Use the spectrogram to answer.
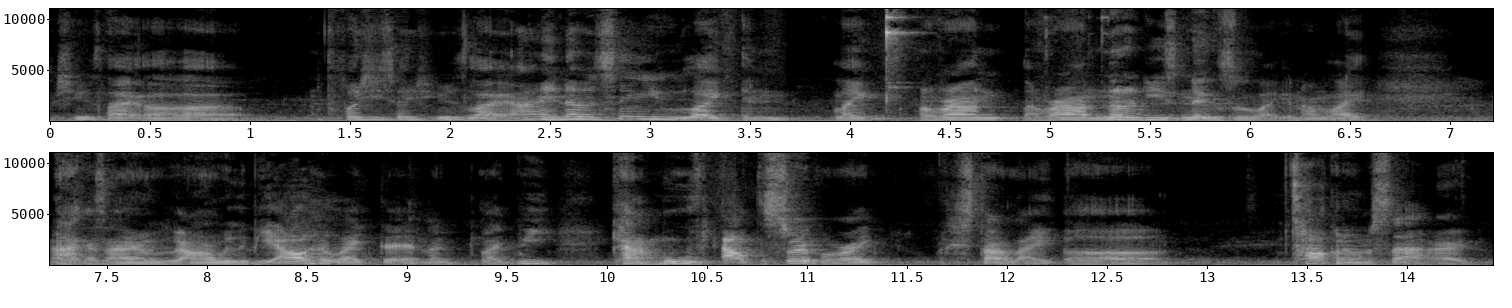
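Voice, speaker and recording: A man's voice: a little high, brisk. A young American man casually telling a personal story in slangy, expletive-heavy speech, acting out what people said. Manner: animated slangy retelling with acted-out quotes, swearing freely. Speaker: online storyteller. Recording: clearly noisy background.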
